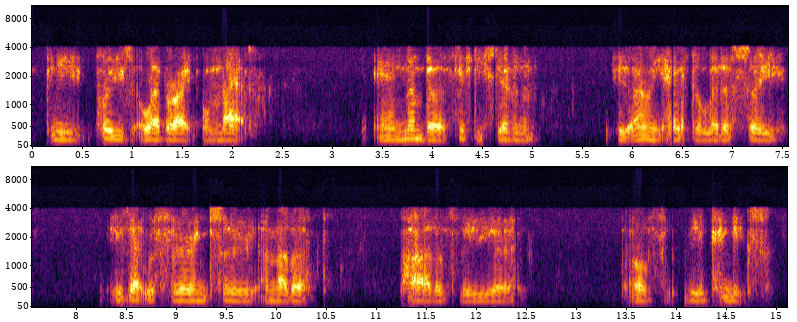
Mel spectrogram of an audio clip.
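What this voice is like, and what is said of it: Thick accent. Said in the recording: “The guy's got a pretty thick accent.”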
